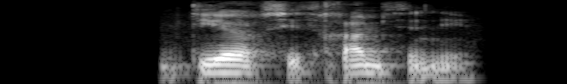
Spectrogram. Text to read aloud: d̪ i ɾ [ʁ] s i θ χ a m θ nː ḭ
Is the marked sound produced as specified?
yes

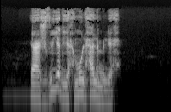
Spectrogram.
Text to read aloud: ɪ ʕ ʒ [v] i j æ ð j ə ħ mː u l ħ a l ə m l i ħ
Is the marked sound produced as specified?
yes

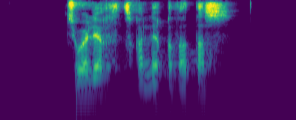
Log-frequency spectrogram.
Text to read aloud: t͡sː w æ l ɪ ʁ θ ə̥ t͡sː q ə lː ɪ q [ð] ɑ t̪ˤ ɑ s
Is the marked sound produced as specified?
yes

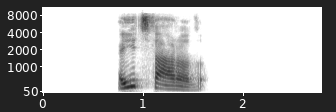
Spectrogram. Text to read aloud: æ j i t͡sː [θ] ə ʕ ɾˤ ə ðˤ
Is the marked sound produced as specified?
yes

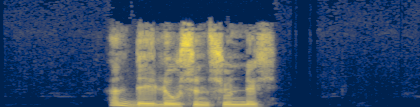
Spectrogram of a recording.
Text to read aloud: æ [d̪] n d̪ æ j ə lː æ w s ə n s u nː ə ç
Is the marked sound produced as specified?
no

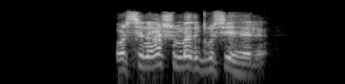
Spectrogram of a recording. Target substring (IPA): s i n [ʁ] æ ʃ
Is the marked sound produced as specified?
yes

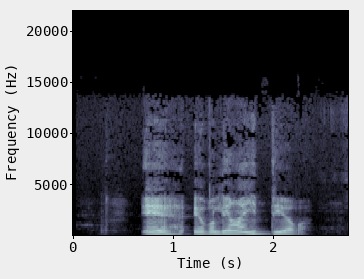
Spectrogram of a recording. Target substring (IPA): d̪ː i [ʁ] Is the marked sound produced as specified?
yes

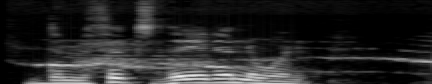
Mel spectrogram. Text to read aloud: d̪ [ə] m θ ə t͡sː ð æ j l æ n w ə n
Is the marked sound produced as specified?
yes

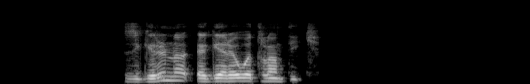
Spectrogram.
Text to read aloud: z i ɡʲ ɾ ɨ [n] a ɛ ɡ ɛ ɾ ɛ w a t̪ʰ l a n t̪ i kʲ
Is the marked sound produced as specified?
yes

